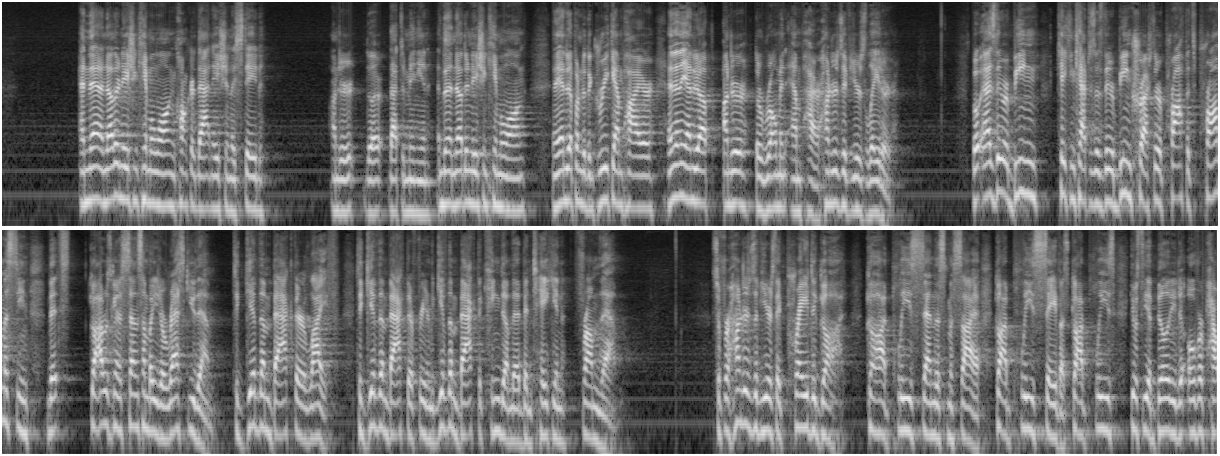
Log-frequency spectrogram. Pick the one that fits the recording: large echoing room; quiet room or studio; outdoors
large echoing room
